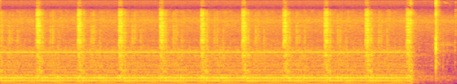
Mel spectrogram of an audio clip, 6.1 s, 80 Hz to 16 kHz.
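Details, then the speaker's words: Used LiftMaster 3585S Elite Series garage door opener, all original, running off the rail with a 398LM panel; steady motor hum with a light tick about three times a second until it stops; slight drive sprocket noise. "As you can hear, it's got a little bit of a sprocket noise, and you probably heard the knocking last night."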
